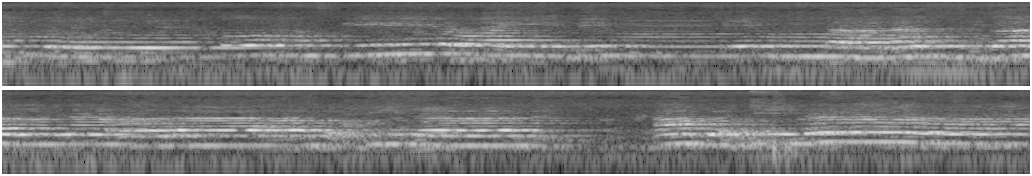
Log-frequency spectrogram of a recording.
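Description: A child singing a slow melody in long held notes, pausing briefly about eight seconds in before carrying on.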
